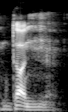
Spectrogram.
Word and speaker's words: donne: Alors, en principe, le O est ouvert lorsque, dans la même syllabe, il y a une consonne prononcée. Ici, on prononce le N, donc le O est ouvert, donne.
